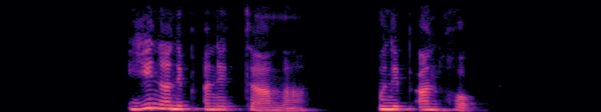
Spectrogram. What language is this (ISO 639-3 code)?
mlt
